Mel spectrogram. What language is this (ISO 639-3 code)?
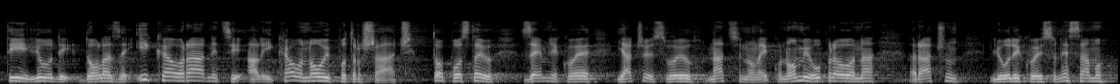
hrv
